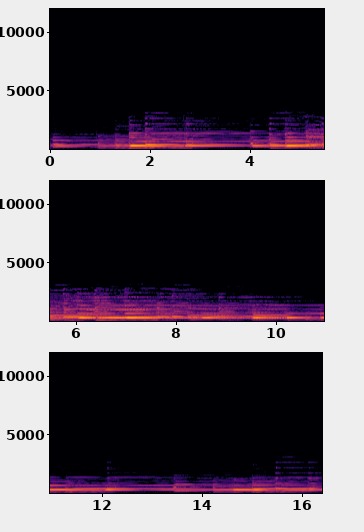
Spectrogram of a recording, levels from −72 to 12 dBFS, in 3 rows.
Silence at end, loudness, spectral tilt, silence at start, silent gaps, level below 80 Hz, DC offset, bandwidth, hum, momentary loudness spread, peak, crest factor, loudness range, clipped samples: 0 s; -21 LUFS; -10.5 dB/octave; 0 s; none; -72 dBFS; under 0.1%; 3 kHz; none; 20 LU; -6 dBFS; 14 dB; 9 LU; under 0.1%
